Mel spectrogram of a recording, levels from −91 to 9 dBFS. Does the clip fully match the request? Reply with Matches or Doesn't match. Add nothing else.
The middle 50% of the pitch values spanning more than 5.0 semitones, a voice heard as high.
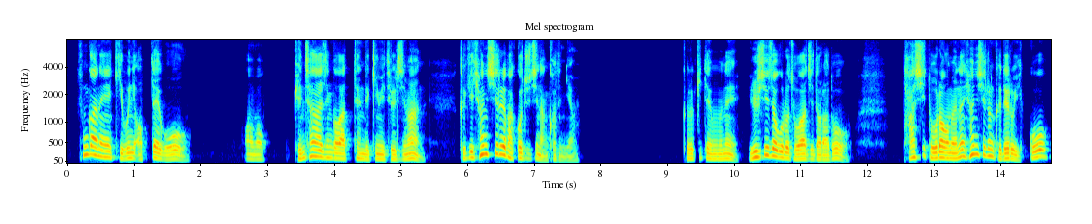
Doesn't match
